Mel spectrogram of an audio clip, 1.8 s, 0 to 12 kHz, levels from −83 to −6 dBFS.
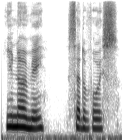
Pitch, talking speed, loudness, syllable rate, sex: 205 Hz, 195 wpm, -16 LUFS, 5.2 syllables/s, female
